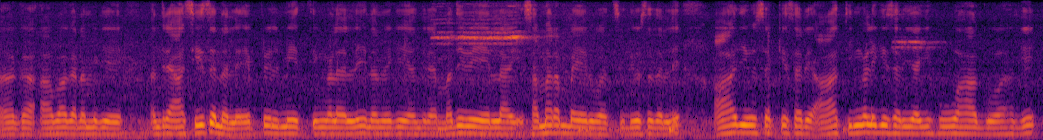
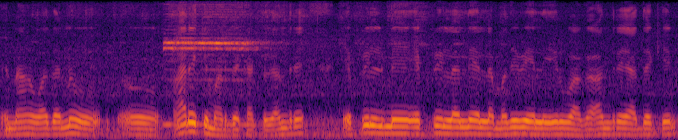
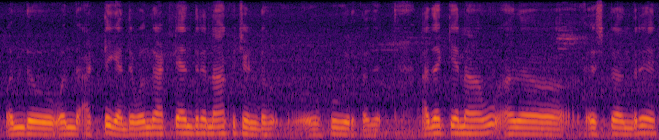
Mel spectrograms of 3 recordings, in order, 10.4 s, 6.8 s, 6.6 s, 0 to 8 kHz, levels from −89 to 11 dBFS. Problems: none marked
